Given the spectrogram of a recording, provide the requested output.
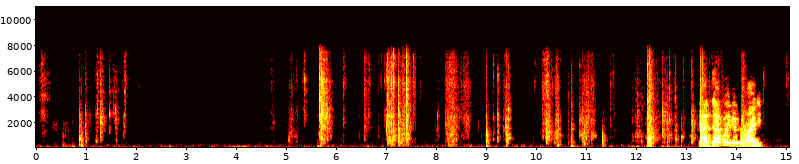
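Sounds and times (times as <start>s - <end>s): plastic wrap tearing and crinkling: 1.0s - 1.9s, 5.0s - 11.3s.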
